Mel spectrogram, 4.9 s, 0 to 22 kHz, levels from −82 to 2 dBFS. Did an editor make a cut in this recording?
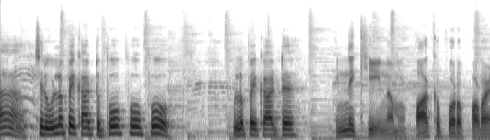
yes; 1 cut; at 3.2 s

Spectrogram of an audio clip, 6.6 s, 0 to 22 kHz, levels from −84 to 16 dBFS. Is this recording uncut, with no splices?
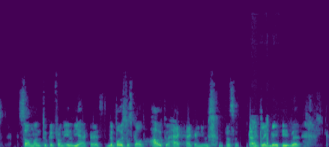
yes; 0 cuts

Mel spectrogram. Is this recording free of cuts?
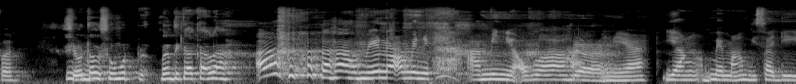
no; 1 cut; at 6.5 s

